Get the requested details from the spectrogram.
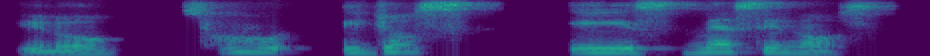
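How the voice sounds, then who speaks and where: This Lagos man speaks with a Nigerian accent in an expressive, slow voice with a breathy edge. Sitting on an online panel, he tells childhood tales, rising in pitch and volume to press his points. The recording sounds dull and lo-fi, like typical online audio.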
